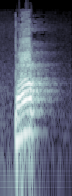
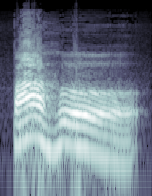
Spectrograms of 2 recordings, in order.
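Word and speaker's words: Bach: 시작한다 그랬죠 다시 시작하는 박 하면 서양에서는 묵음을 소리를 안내기 때문에 어떤 걸 하느냐면 아예 생략을 하든가 그렇지 않으면 그 태양을 뜻하는 일치를 붙였습니다 붙이는 방식은 바흐 이렇게 되는데요 박이 아니고 바흐의 되는데 h 붙이는 방식은 주로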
